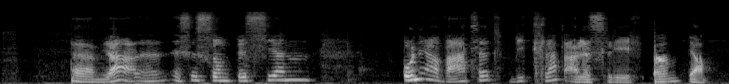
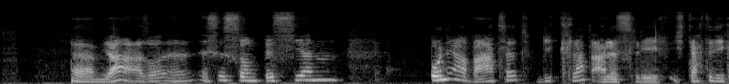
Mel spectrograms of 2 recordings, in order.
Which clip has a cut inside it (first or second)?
first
